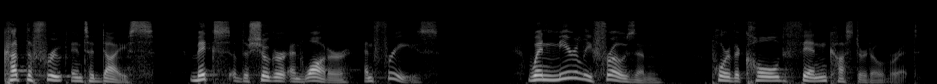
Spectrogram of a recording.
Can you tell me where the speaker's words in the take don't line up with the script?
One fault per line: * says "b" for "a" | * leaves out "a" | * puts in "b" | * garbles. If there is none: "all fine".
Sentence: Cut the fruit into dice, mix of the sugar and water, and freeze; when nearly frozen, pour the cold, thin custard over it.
all fine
